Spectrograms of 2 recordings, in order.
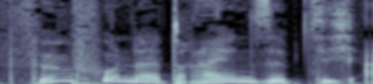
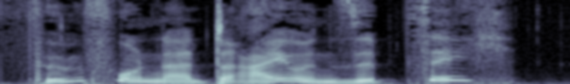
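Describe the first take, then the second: First: Said in the usual way. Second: Slow, rising "Fünfhundertdreiundsiebzig?"; incredulous echo. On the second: A narrator's reading. Narrator stunned at the tiny population, slow incredulous question. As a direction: stretch the number into a doubtful question. Narrator echoes figure in disbelief.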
